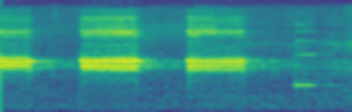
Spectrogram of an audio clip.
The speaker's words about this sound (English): I saw a woman do a strip piece to that sound. Yeah, alarm sound. It feels right.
